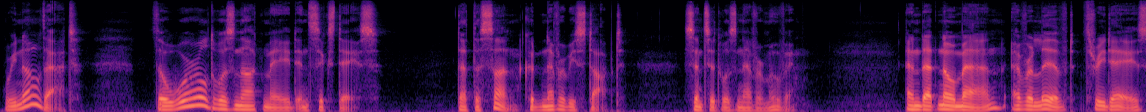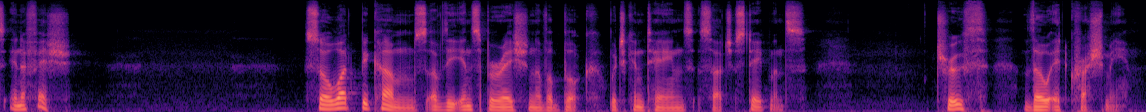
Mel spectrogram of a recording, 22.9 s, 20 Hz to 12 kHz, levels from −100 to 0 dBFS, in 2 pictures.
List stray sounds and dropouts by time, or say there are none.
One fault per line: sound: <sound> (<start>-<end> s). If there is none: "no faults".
no faults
